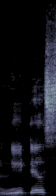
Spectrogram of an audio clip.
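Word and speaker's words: Gnetales: Orders में बांटा है, नीटेल्स, साइकेडेल्स और कोनिफेरल्स। बस इतना ही बांटा है, ये 3 ऑर्डर में बांटा है। देखिए नीटेल्स ऑर्डर, जो नी क्या है, जी क्या है, इसमें साइलेंट है, नीटेल्स ऑर्डर।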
